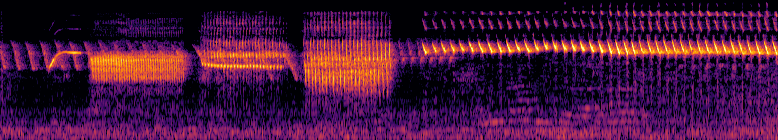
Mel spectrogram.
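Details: Short whistled slurs and three separate buzzy bursts, each about a second long, lead into a sustained, pulsing high trill that grows louder toward the end.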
